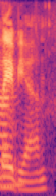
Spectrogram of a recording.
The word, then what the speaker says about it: Le'Veon: Le'Veon? – Le'Veon.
